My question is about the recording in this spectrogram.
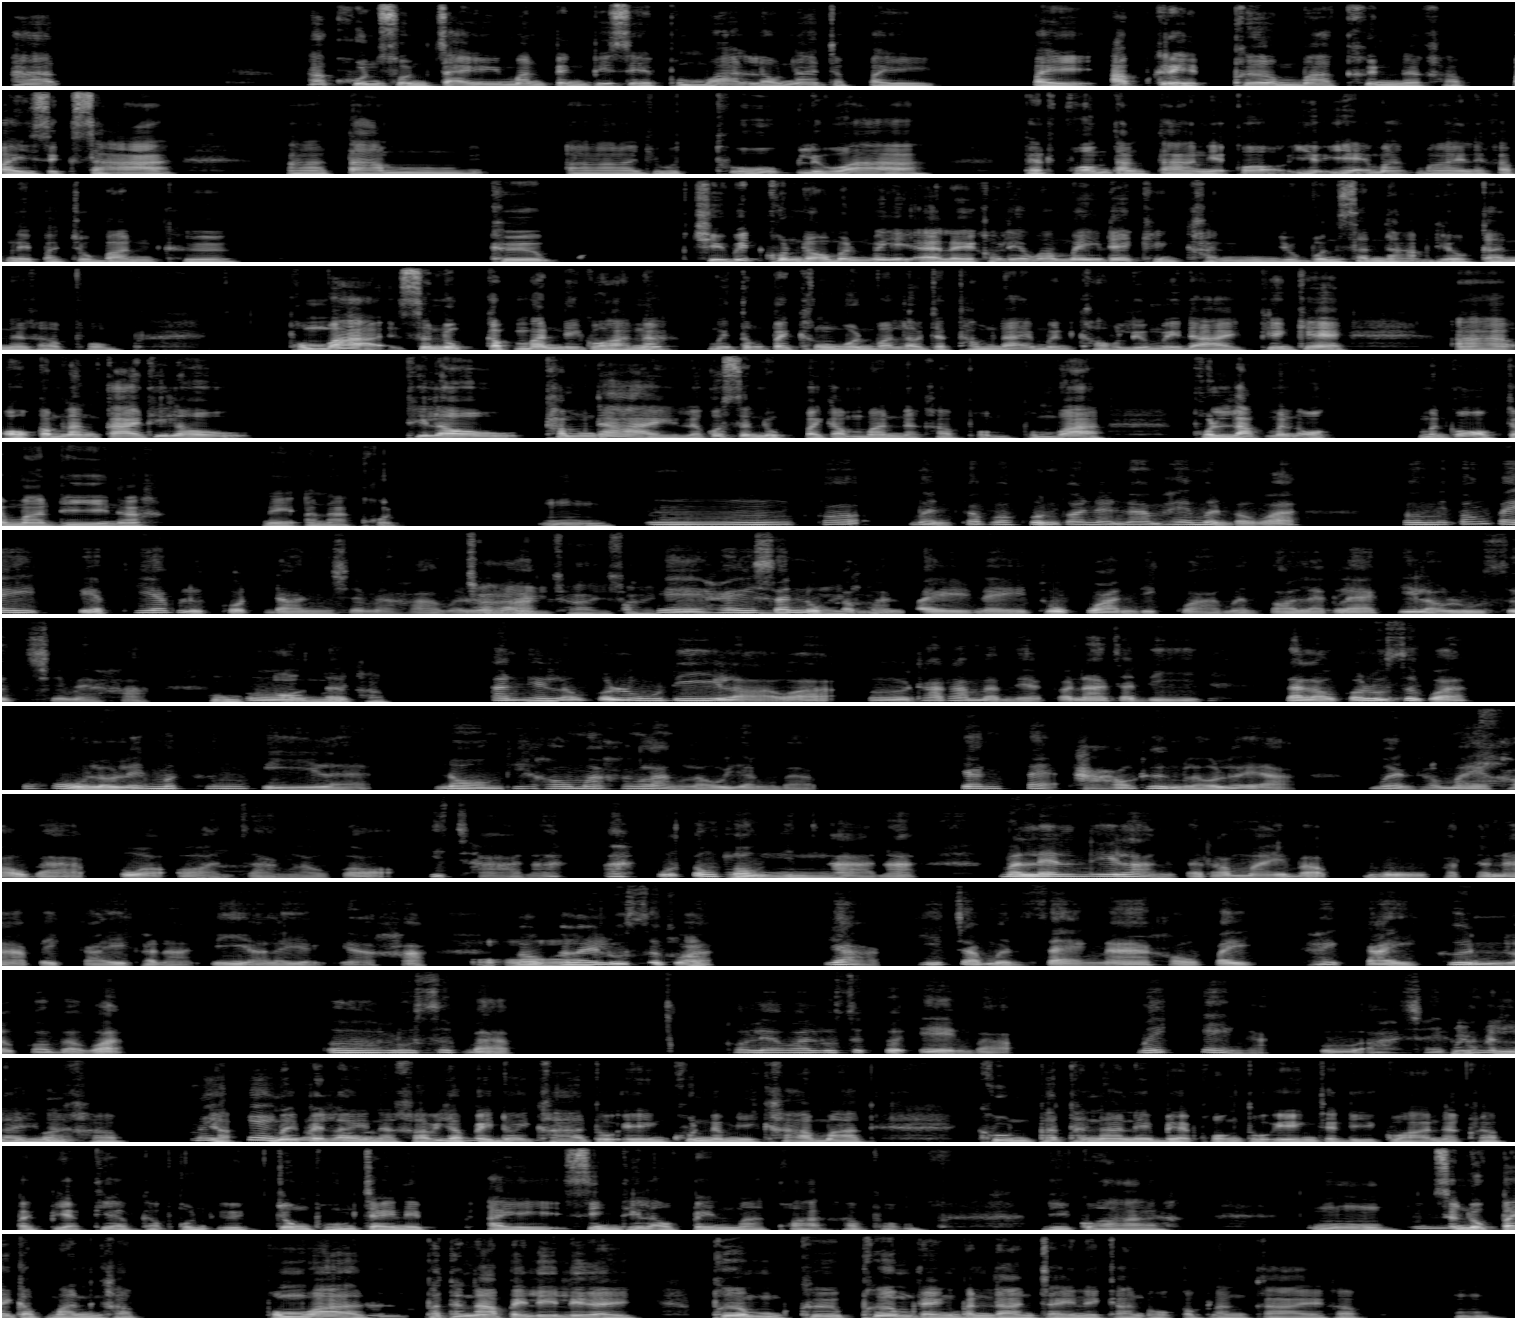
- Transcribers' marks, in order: in English: "แพลตฟอร์ม"; other noise; chuckle; tsk; sad: "ใช้คำนี้ดีกว่า ไม่เก่งแล้วก็ อืม"
- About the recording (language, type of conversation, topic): Thai, advice, ทำอย่างไรเมื่อเผลอเปรียบเทียบตัวเองกับคนอื่นในยิมแล้วรู้สึกท้อ?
